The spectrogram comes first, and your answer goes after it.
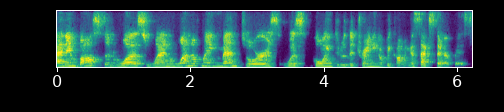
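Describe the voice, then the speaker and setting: With a Spanish accent, a woman speaks in a somewhat breathy voice. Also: medium pitch for a woman, ordinary pitch variation, moderate pace, hardly any pauses. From Colombia. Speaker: sex therapist. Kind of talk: podcast interview.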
